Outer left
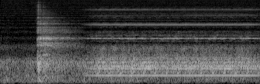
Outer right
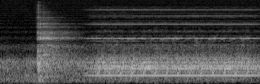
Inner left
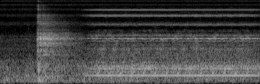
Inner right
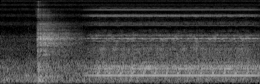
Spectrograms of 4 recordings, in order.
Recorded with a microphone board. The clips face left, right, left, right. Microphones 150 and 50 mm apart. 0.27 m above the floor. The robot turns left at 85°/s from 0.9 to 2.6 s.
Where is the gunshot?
5° left (ahead or behind), 1.5 m.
